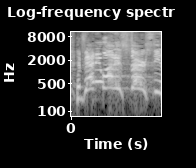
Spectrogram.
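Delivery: high, loud proclaiming shout; preacher shouting Jesus' invitation; calling out. Acted. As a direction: cry it out to the crowd.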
